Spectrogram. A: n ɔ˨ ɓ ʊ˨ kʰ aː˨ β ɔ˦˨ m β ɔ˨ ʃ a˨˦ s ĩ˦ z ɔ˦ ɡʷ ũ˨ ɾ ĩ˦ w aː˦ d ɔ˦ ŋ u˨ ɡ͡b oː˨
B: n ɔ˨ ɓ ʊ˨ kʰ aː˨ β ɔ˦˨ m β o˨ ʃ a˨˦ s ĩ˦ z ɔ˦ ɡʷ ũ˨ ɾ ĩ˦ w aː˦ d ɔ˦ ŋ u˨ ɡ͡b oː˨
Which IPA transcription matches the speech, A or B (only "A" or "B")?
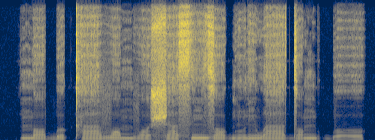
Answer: A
